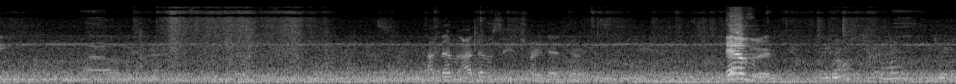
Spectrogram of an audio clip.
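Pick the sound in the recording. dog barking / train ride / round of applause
train ride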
